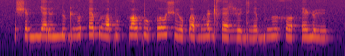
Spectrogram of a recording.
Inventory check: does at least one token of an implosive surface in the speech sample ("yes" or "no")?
yes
